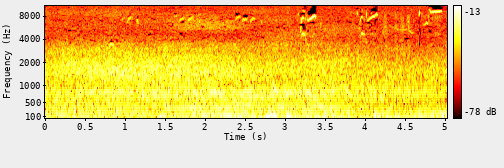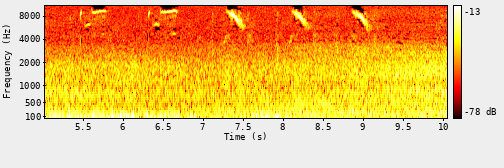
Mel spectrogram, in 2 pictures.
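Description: A bird's high, thin chirps: a run of about ten short falling notes, evenly spaced, starting about three seconds in and stopping shortly before the end, over a steady background hiss.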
